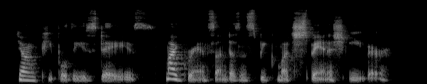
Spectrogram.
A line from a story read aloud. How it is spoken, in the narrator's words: he started muttering to himself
